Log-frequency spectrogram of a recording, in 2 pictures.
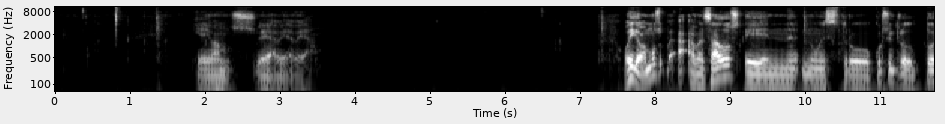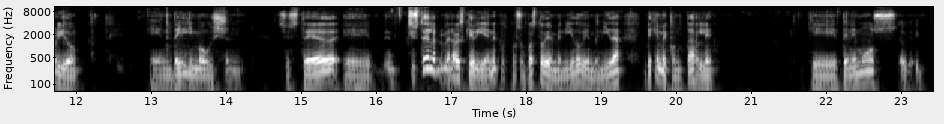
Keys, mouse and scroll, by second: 0.3-1.6 drag, 1.6-3.2 middle drag, 4.2-7.7 drag, 8.3 shift+middle click, 9.3-11.0 drag, 11.1-12.5 shift+middle drag, 12.9 shift+middle click, 13.9 click, 14.2 Tab, 15.0 right click, 15.8-17.4 drag, 17.5-18.8 middle drag, 18.9 Tab, 20.3 right click, 20.9 Tab, 21.5-22.5 drag, 23.1 click.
